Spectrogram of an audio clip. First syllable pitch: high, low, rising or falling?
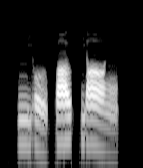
low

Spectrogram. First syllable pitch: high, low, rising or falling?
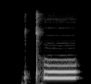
high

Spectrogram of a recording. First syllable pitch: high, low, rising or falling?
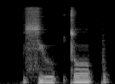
low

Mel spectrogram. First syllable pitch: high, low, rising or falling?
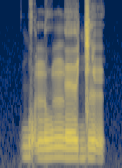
falling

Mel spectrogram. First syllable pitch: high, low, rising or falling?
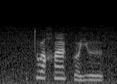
high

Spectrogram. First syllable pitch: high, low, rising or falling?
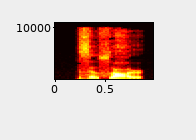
low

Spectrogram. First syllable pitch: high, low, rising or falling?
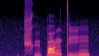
rising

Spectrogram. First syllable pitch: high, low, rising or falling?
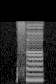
high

